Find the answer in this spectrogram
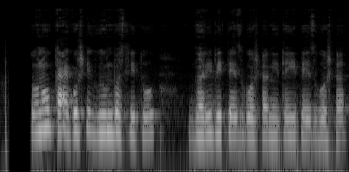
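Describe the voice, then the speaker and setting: A man voicing a sly cheating husband in a cartoon, speaking in a fretful, rapid patter. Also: on the high side, steady tone, dark tone, natural voice. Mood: evasive. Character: sly cheating husband, caught between wife and lover. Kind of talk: cartoon voice acting.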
